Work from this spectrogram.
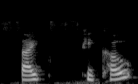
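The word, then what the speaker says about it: Sykes-Picot: so i want to make sure that i'm pronouncing this correctly when i ask this question is it sykes picot yep okay so ed asks if the sykes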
